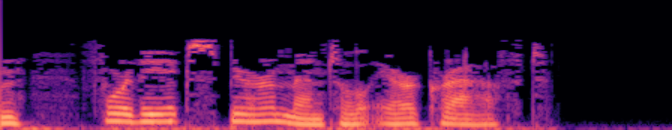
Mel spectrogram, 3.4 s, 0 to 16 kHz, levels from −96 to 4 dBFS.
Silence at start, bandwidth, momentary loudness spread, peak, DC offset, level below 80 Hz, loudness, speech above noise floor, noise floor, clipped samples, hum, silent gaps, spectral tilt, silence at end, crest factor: 0 s; 5.8 kHz; 7 LU; -4 dBFS; under 0.1%; -44 dBFS; -20 LUFS; 41 dB; -60 dBFS; under 0.1%; none; none; -10.5 dB/octave; 0.6 s; 16 dB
